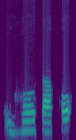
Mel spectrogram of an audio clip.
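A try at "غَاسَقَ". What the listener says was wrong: Gonya panjang. kita baru belajar matobi ini patah dengan alif panjang ya. Ini panjang, ini panjang, panjang.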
